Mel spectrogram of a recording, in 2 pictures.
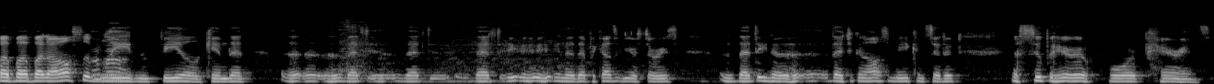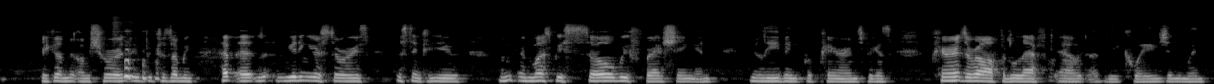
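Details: Adult man who stutters, with repeated part-word repetitions — stuttering.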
